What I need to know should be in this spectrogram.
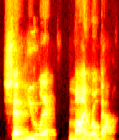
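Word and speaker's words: chebulic myrobalan: Shebbulic myrobalan.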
